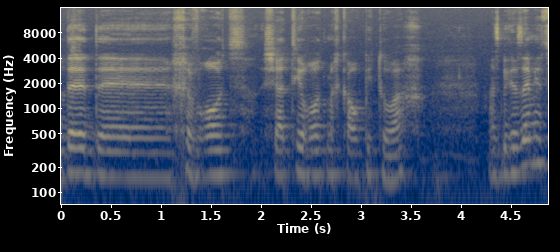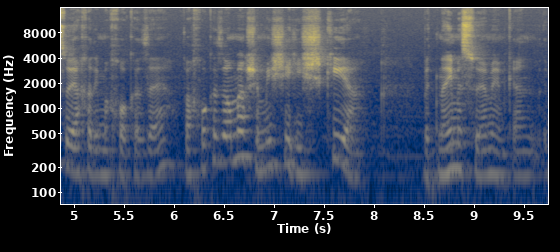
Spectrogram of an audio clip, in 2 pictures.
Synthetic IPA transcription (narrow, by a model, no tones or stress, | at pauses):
ode̞d | χe̞vʁo̞t | ʃeatiʁo̞tmeχkaʁopituaχ | ʔazbiɡlalzeemjat͡sujaχadimhaχo̞kaze̞vehaχo̞khazeo̞me̞ʁʃe̞miʃiɦiʃkʰia | betnaimːesujamimke̞n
